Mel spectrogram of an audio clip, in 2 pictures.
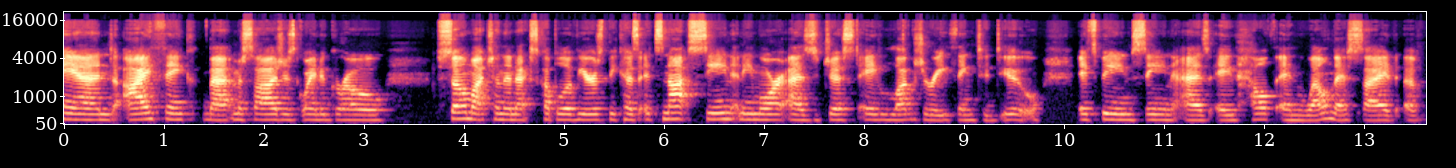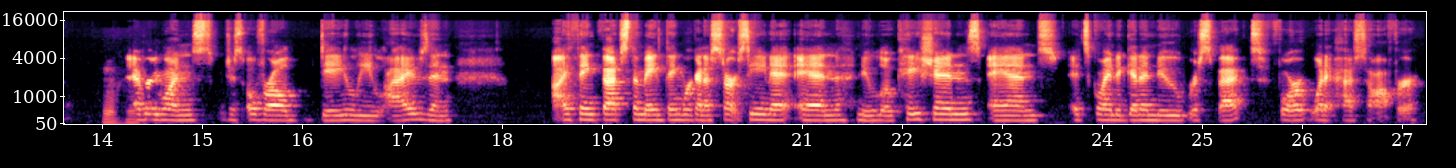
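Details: Adult woman speaking; normal speech.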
